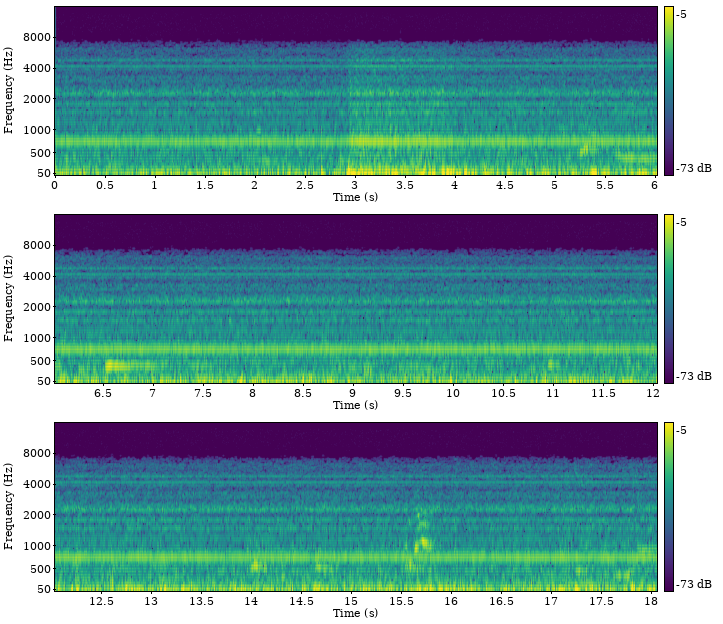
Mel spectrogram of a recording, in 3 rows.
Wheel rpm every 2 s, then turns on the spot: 0, 0, 0, 0, 0, 0, 0, 0, 0.
none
